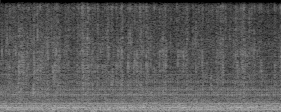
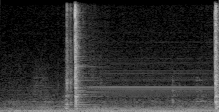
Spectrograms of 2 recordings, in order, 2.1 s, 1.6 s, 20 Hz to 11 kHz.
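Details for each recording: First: Pool pump after replacing the failed motor run capacitor (30 µF, 370 VAC) that left it only humming: even, steady hum with water rushing through, no surging or straining; pump motor running normally again. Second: Pool pump motor switched on: a steady low mains hum with no spin-up, just two sharp clicks, the motor stalled; a failed 30 µF 370 VAC run capacitor on top; it starts when spun by hand.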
